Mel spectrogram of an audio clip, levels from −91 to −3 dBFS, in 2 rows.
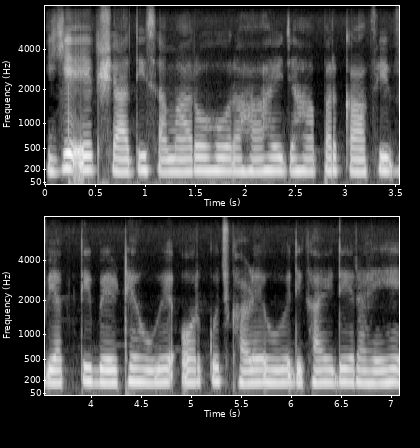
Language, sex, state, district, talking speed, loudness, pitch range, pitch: Hindi, female, Maharashtra, Washim, 180 wpm, -18 LUFS, 165-180 Hz, 170 Hz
